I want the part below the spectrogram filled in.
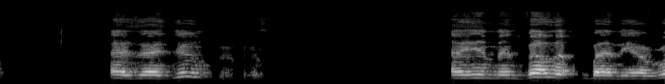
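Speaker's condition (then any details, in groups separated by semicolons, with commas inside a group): ALS; affects legs and lungs; burning in lungs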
